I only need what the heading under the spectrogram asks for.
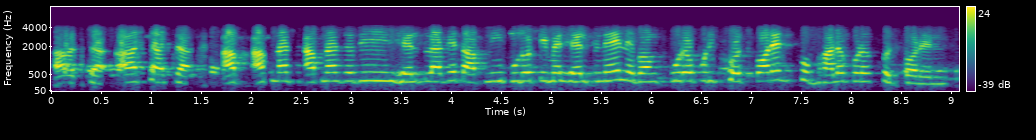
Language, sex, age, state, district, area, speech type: Bengali, female, 18-30, West Bengal, Malda, urban, conversation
